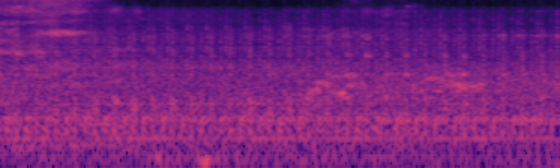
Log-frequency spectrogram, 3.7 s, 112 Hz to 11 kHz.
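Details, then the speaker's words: Mitsubishi MT25 Japanese mini tractor diesel, 43 engine hours, glow plugs preheated: starts almost instantly and settles into an even, steady, very quiet idle with light uniform clatter, no misses or surges; running smoothly and healthy. "запускаем трактор буквально завелся с пол-оборота работает очень тихо и ровно"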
